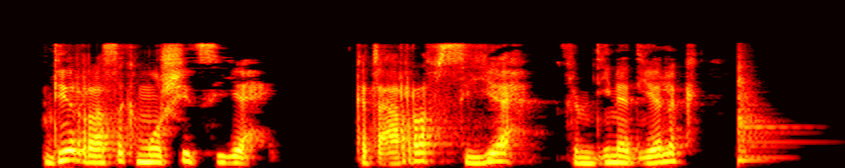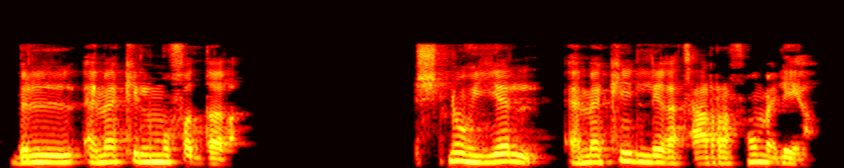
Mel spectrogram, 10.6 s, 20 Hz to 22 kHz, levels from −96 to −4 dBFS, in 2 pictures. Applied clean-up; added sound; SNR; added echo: classical method Wiener filter.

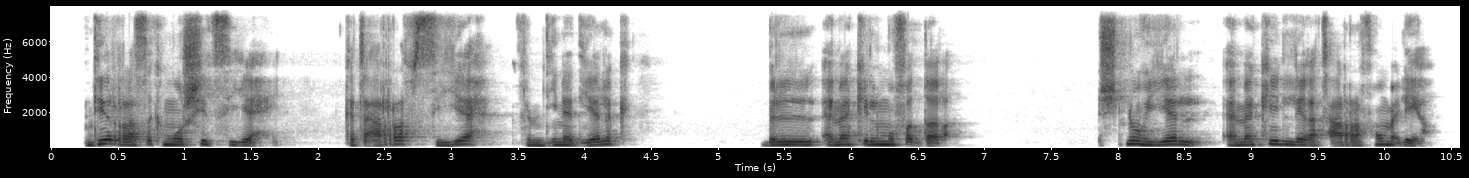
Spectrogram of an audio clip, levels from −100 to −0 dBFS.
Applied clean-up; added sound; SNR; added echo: none; none; none; none.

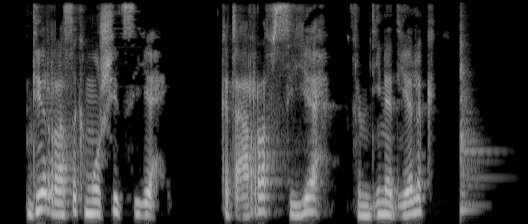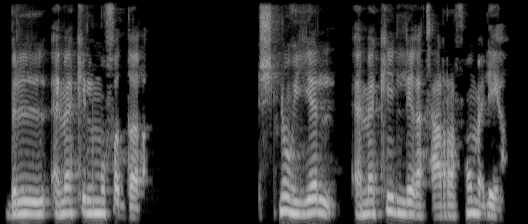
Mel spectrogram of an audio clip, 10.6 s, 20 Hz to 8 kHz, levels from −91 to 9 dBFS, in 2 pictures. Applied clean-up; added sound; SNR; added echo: classical method spectral subtraction.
